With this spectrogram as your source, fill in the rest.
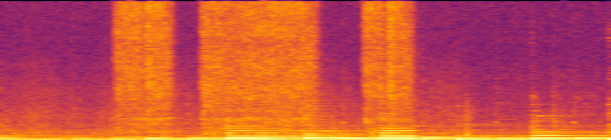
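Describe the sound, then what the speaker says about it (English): Hairspray hisses out in a few long bursts of varying length while setting loose curls, over a steady background of music, close and fairly loud. "you're going to want to definitely make sure you spray this part"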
